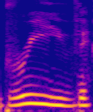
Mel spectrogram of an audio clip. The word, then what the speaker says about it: breath: 우선 breathe, 숨을 쉬다 라는 표현이죠. Spelling은 B-R-E-A-T-H-E, breathe, breathe. 만약에 그냥 숨이라는 명사 형태로 얘기할 때는 발음이 좀 바뀌어요. Breath. breath 라고 발음을 하는데요.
